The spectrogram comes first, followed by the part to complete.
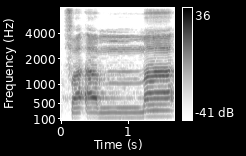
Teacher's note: Fa bukan pa amma tapi fa am. Nah, mim bertasydid, hukum bacanya adalah gunnah, ditahan 2 harokat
